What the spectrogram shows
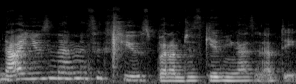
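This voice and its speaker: Audible room echo and noticeable background noise surround the lively intonation. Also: woman. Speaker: professional basketball player, vlogger. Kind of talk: casual vlog update. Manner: loud; conversational with many fillers.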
